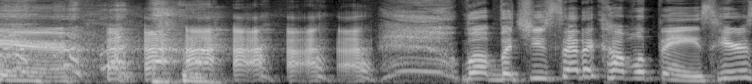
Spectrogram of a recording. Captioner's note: laughing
